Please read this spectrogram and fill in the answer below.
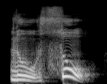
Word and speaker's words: Lu Su: Anyways, there is also Ding Feng, De Ying Ding Feng, Feng, Ding Feng, and Lu Su, Le Wu Lu, Si Wu Su.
